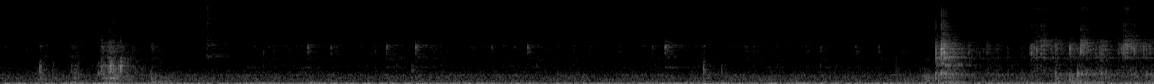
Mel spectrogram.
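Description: A plastic dish knocks and scrapes as it is handled.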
